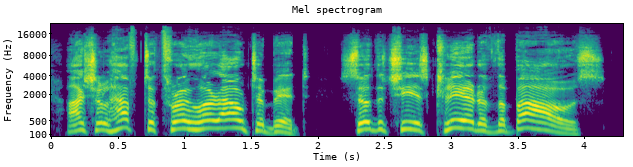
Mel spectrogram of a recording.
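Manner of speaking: high, loud call to someone far below; shouting down. A narrator's reading. Knight up a tree to the lady below, shouting. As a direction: shout it down from a height. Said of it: "He shouted to the lady".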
